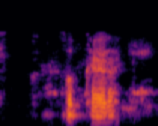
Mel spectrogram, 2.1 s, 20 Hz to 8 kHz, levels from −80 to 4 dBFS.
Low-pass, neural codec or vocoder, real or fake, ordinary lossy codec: 7.2 kHz; none; real; AAC, 16 kbps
